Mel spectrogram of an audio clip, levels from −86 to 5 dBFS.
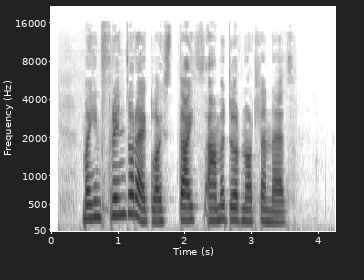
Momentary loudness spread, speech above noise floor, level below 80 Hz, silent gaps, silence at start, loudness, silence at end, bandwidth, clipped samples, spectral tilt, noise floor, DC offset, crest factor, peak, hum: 6 LU; 41 dB; -56 dBFS; none; 0.45 s; -19 LUFS; 0.75 s; 16 kHz; under 0.1%; -5 dB/octave; -60 dBFS; under 0.1%; 18 dB; -2 dBFS; none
